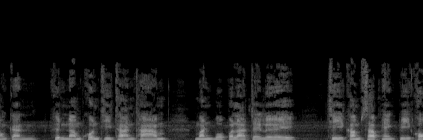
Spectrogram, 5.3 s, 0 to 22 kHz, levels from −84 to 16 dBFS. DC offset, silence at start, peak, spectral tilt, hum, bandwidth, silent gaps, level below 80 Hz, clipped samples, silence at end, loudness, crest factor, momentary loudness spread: under 0.1%; 0 s; -8 dBFS; -5 dB/octave; none; 13 kHz; none; -62 dBFS; under 0.1%; 0 s; -28 LUFS; 20 dB; 8 LU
